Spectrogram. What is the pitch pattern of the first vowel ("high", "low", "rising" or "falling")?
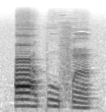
high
